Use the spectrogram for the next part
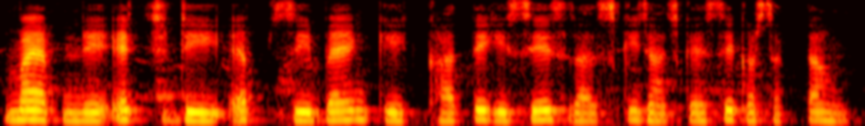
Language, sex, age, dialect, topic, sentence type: Hindi, female, 18-24, Awadhi Bundeli, banking, question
